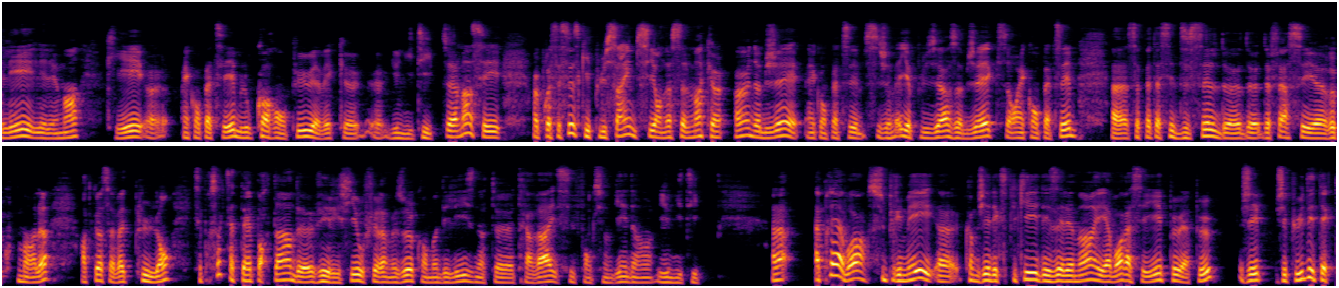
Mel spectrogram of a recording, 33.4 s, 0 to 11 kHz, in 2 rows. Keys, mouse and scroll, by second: 28.6-32.8 drag, 32.1-32.8 scroll down 2, 32.8-33.3 middle drag.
